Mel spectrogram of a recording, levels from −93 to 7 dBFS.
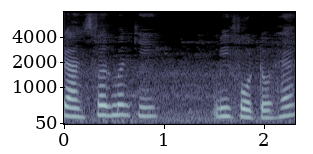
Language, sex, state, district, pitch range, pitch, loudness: Hindi, female, Bihar, Begusarai, 225-255 Hz, 235 Hz, -28 LUFS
